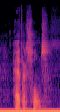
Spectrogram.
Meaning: sheepdog (dog (breed) used for herding herds)
- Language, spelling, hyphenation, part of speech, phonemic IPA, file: Dutch, herdershond, her‧ders‧hond, noun, /ˈɦɛr.dərsˌɦɔnt/, Nl-herdershond.ogg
